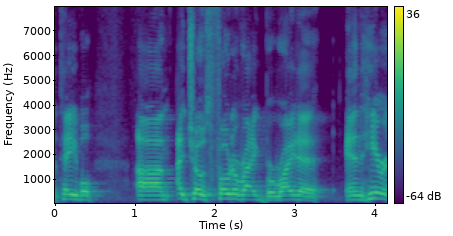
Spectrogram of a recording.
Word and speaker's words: Baryta: And by the way, that word Baryta, B-A-R-Y-T-A, is pronounced Baryta. It's not Baryta, it's not Baryta, just because there's always confusion over it, and so it's just so you know, it's Baryta.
